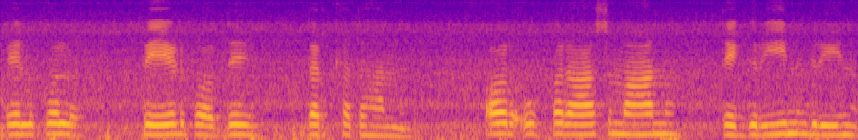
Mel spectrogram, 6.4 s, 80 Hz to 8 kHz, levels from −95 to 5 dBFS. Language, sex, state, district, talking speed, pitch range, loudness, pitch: Punjabi, female, Punjab, Fazilka, 110 wpm, 200-215 Hz, -16 LUFS, 210 Hz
